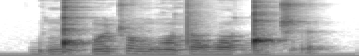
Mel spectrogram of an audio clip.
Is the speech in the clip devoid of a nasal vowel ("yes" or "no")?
no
